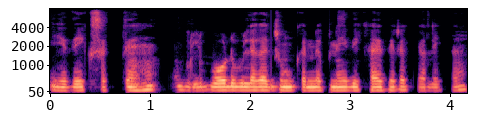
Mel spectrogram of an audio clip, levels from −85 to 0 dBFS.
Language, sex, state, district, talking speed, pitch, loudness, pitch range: Hindi, male, Bihar, Muzaffarpur, 300 wpm, 110 Hz, -17 LUFS, 110-115 Hz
